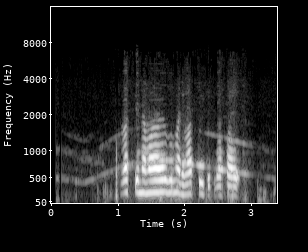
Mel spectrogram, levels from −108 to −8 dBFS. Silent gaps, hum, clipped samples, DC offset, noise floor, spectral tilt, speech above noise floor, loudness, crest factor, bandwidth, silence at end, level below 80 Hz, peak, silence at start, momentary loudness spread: none; none; under 0.1%; under 0.1%; -60 dBFS; -12.5 dB/octave; 45 dB; -16 LUFS; 16 dB; 2 kHz; 0.55 s; -66 dBFS; -2 dBFS; 1.05 s; 12 LU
